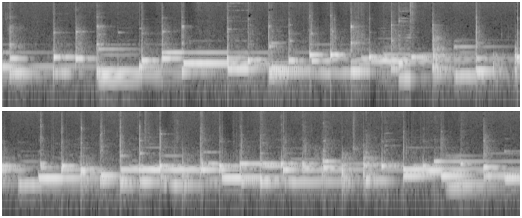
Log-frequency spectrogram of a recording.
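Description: Xylophones and metallophones playing a tune together, with mallet-struck notes in several parts at once and a steady rhythm.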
